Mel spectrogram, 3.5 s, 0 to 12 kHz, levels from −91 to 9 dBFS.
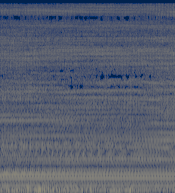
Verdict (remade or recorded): recorded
